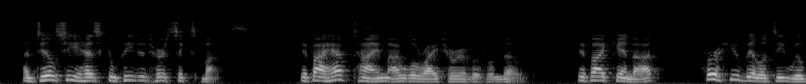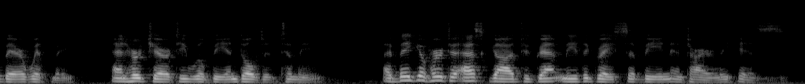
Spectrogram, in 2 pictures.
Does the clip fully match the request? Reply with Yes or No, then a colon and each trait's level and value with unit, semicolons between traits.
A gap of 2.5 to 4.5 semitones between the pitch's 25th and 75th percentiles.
No: average, 5.0 semitones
